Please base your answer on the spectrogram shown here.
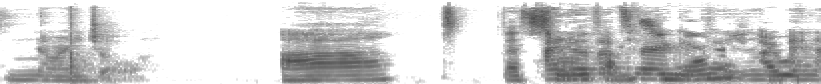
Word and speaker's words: Nigol: Here to help me break this down today is Miss Bella Nigel.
